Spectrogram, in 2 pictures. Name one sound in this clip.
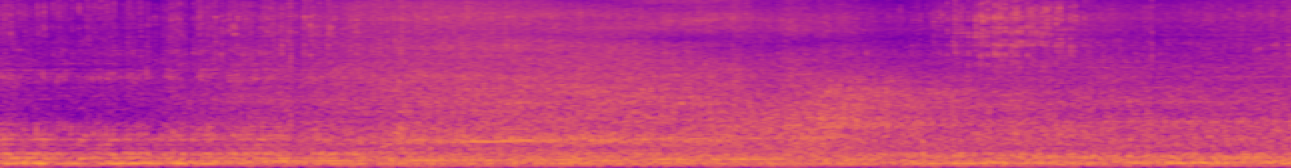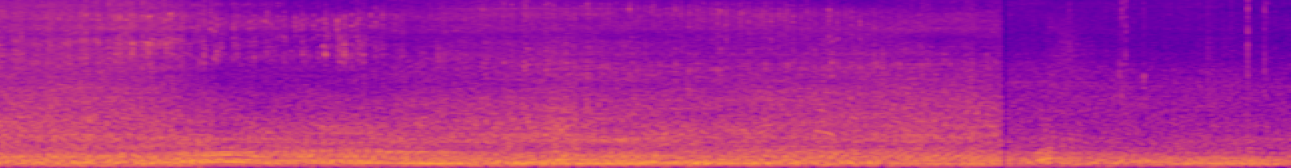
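Old car engines rumble and idle close by.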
